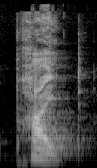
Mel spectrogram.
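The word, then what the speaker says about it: fight: आइट ठीक है तो इसको क्या पढ़ते हैं फाइट ठीक है तो एफ आई जी एस टी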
